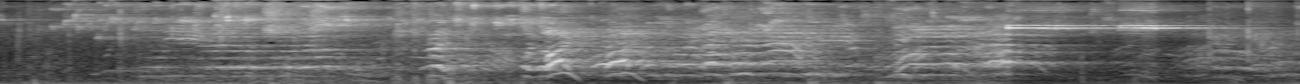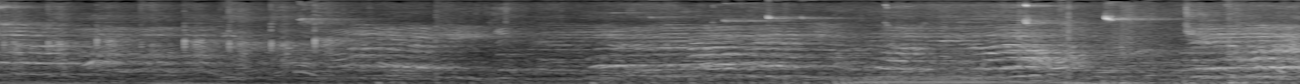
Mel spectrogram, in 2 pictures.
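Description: A crowd of spectators and players shouts and cheers.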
